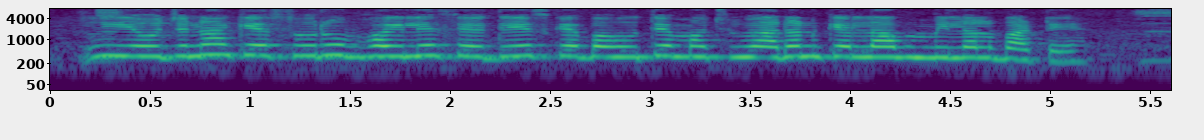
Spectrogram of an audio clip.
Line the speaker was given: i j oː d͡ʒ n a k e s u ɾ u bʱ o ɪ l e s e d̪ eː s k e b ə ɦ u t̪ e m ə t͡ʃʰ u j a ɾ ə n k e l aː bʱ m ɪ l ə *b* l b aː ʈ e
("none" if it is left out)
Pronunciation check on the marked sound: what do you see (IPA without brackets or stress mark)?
none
